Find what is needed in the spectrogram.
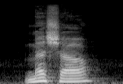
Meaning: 1. to walk 2. to have many living beings to care for (scilicet which one has to walk by)
- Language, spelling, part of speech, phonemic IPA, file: Arabic, مشى, verb, /ma.ʃaː/, Ar-مشى.ogg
